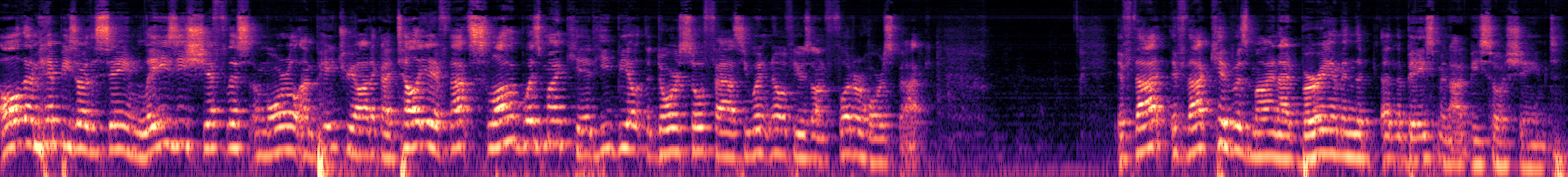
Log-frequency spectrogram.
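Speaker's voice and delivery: normal talking voice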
